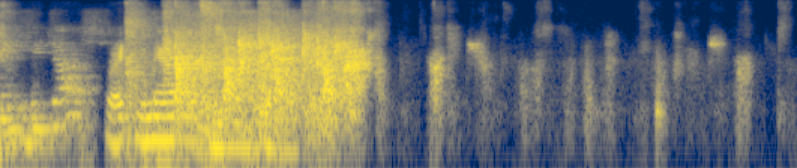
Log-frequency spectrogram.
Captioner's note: applause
